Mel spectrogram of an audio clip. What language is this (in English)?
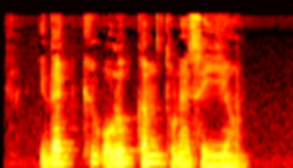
Tamil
